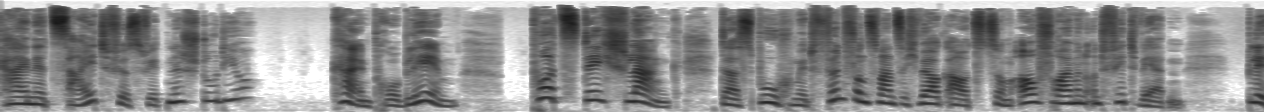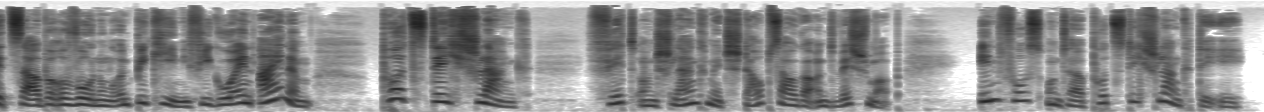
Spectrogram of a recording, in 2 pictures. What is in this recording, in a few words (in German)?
Werbung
